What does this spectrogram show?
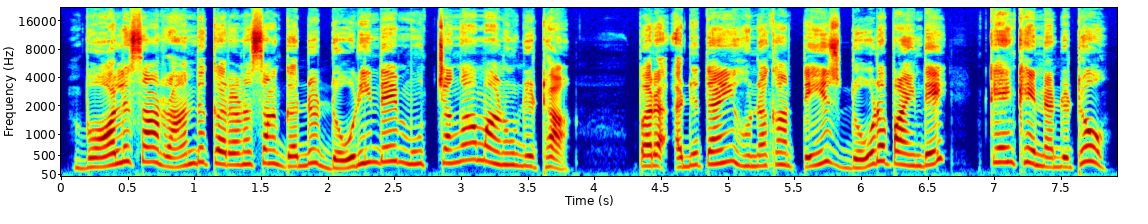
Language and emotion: Sindhi, surprised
